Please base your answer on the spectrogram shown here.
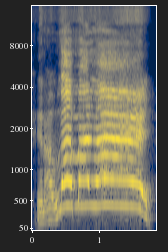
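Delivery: long, high, full-out shout; drawn-out, soaring yell of joy; exuberant scream. Shown as a demonstration. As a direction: scream it so the neighbors hear. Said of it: "I scream that shit on a regular basis".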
